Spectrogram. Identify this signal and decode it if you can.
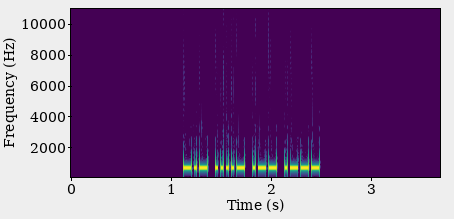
Morse code, heard as a keyed tone, about 44 wpm, 700 Hz. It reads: K4WJ
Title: Easy Call Signs Repeated 2x - 45wpm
